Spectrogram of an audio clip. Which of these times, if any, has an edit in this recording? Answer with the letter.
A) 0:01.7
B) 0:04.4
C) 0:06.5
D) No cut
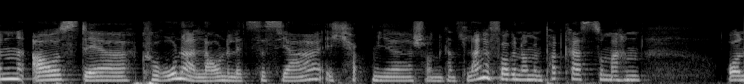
B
